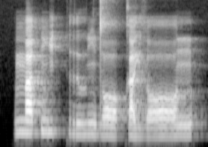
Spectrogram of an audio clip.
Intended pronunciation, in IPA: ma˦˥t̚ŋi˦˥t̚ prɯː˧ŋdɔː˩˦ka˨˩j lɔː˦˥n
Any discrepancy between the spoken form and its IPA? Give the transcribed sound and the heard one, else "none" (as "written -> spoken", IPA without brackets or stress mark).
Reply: none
